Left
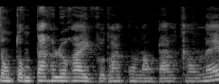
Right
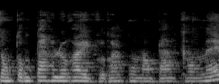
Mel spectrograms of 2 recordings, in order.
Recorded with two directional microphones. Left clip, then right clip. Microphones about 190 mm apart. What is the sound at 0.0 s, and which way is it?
Speech, 40° left (ahead or behind).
